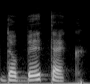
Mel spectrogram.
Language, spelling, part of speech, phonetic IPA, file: Polish, dobytek, noun, [dɔˈbɨtɛk], Pl-dobytek.ogg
